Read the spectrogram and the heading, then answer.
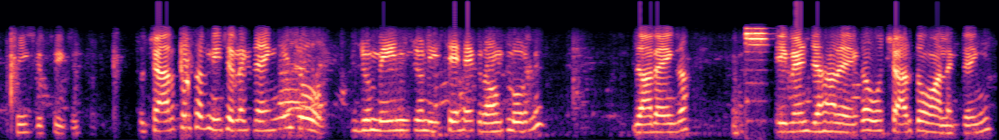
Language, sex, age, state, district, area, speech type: Urdu, male, 30-45, Uttar Pradesh, Gautam Buddha Nagar, urban, conversation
